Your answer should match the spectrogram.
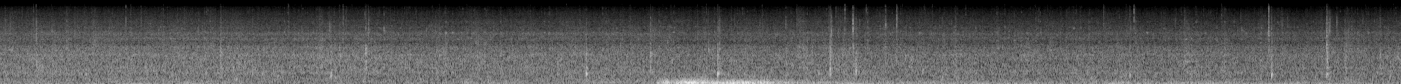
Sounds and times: thunders 6.5 - 9.6

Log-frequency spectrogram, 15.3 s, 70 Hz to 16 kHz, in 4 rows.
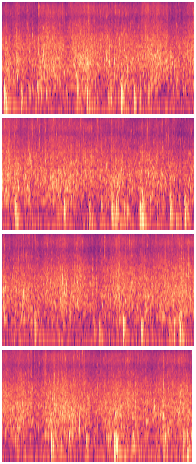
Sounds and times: Lake 0.0 - 15.3
ship 0.0 - 15.3

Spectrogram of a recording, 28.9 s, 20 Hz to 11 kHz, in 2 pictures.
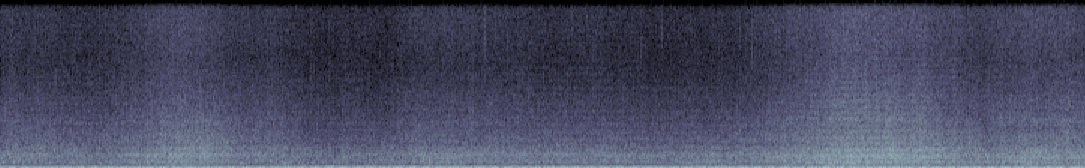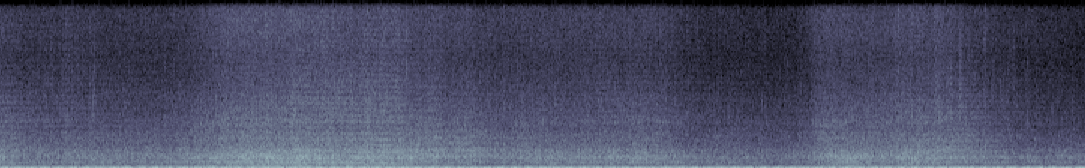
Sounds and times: waves 0.0 - 28.9

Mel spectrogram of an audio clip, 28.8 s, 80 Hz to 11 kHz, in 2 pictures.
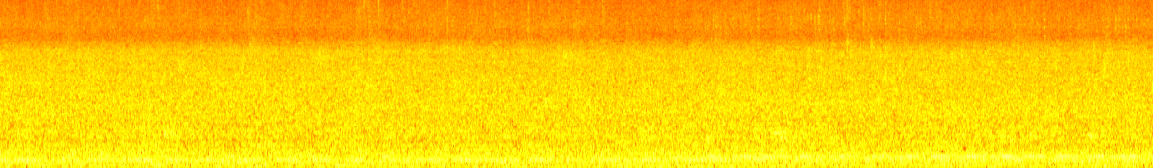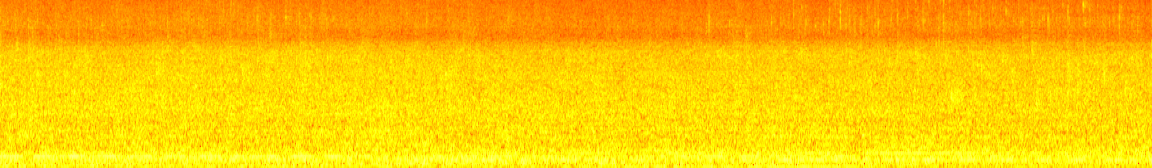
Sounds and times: water in different water basins 0.0 - 28.8
water pumps 0.0 - 28.8

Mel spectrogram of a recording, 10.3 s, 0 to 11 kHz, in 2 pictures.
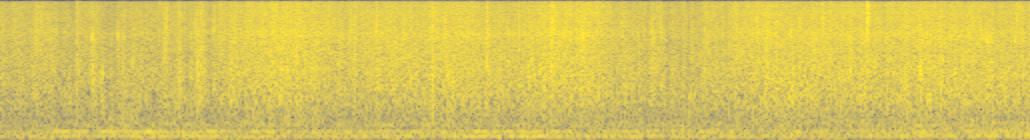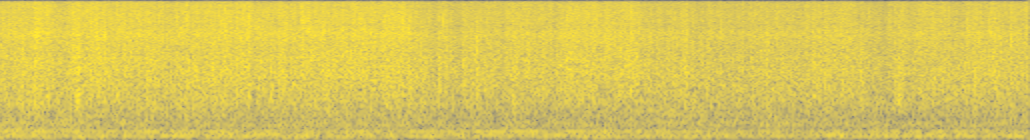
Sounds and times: Storm 0.0 - 10.3

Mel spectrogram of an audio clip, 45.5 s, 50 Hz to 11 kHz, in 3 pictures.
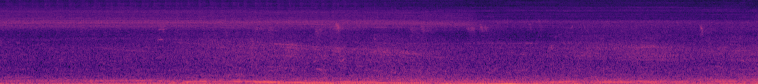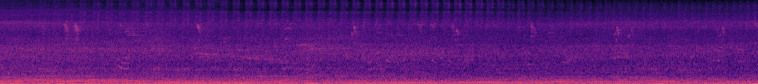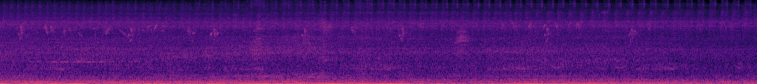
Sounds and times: Cicada cry 0.1 - 45.4
traffic sound 0.2 - 45.4

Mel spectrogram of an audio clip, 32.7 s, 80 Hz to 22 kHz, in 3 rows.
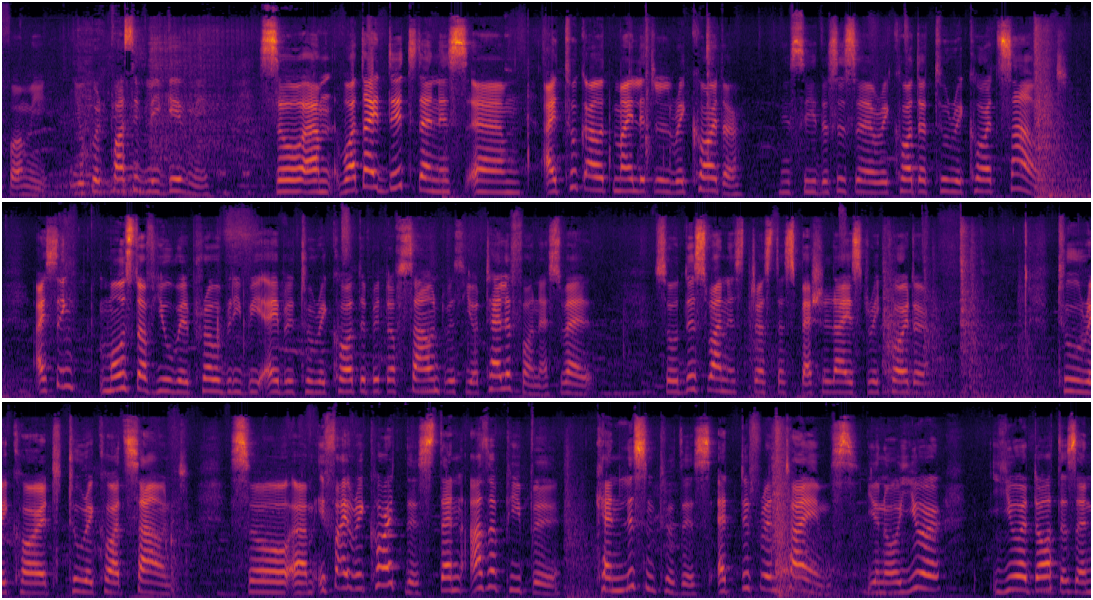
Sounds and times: women introduced us singing 0.0 - 10.4

